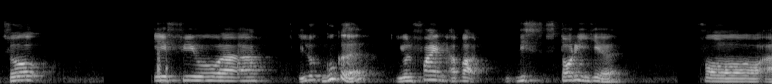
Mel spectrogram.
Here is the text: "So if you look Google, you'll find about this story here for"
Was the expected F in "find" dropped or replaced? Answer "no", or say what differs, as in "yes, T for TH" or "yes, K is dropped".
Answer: no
